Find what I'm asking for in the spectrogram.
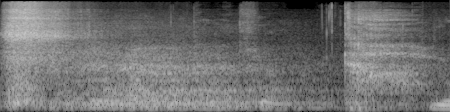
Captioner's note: audience laughs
